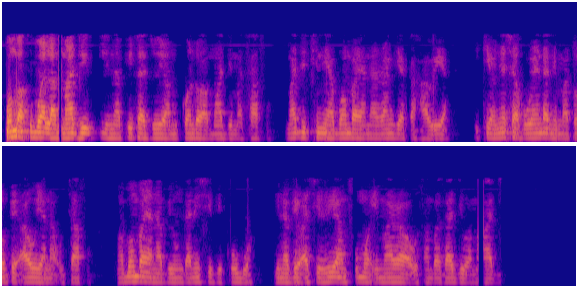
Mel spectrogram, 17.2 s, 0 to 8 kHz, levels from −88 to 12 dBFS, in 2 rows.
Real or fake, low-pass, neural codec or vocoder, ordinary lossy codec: real; 7.2 kHz; none; AAC, 16 kbps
